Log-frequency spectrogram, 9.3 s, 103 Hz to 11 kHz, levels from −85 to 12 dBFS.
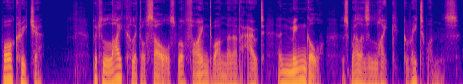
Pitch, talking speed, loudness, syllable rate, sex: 95 Hz, 115 wpm, -20 LUFS, 3.5 syllables/s, male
